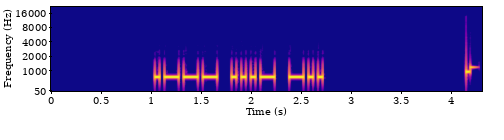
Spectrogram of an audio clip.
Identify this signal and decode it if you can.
Morse code, heard as a keyed tone, about 25 wpm, 700 Hz. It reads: JVD
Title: Three Challenging Letter-Number Combinations 25wpm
